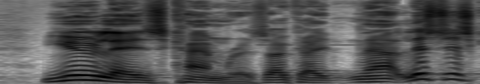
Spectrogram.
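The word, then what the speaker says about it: ULEZ: smash up Alice's I'll how do you pronounce that Euless not you lay yeah they've got them in in Spain as well it's called you lay no you less cameras okay now let's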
